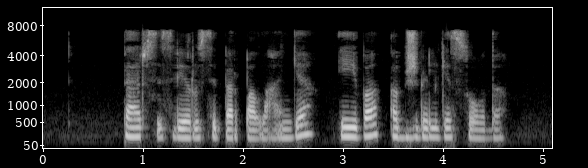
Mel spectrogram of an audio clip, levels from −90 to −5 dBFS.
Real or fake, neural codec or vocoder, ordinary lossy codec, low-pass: real; none; AAC, 32 kbps; 7.2 kHz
